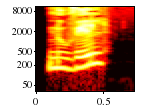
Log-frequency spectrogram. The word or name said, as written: nuvel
